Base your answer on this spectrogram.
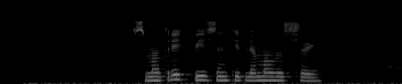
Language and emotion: Russian, neutral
